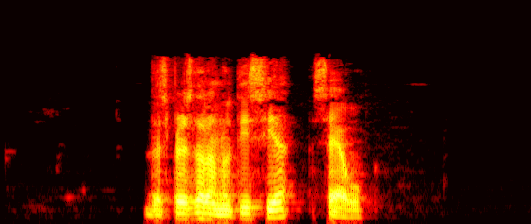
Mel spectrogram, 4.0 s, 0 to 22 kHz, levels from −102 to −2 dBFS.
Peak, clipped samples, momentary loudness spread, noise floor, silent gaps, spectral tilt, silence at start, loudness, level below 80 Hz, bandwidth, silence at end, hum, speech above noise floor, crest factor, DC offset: -2 dBFS; under 0.1%; 12 LU; under -90 dBFS; none; -5.5 dB/octave; 1.1 s; -18 LUFS; -60 dBFS; 8 kHz; 1.3 s; none; over 73 dB; 18 dB; under 0.1%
